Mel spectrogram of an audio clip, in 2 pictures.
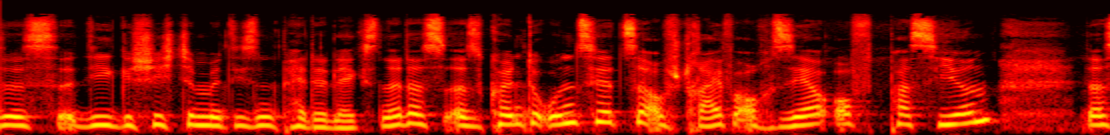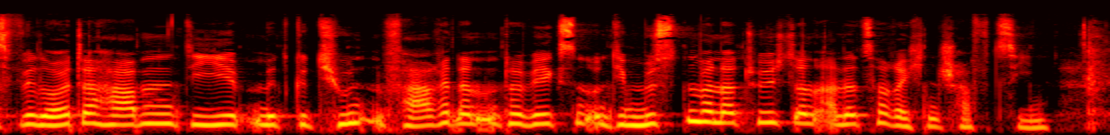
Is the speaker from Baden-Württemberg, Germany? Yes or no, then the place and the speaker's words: no; Saxony-Anhalt, Germany; Ich komme auch aus Sachsen-Anhalt.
